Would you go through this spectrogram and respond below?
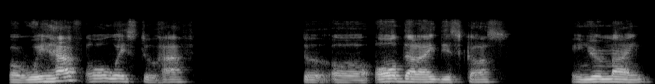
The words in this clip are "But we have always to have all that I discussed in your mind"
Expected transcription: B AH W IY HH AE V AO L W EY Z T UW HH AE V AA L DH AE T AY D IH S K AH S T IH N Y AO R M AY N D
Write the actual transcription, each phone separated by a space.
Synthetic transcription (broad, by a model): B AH W IY HH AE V AO L W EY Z T UW HH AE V AA L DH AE T AY D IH S K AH S IH N Y AO R M AY N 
